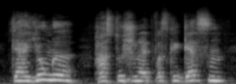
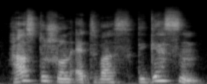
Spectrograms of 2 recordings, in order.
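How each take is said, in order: First: Higher, quicker, fussing grandma. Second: Said in the usual way. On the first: Acted. Grandma asks her grandson whether he has eaten, higher fussing voice. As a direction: play a caring grandma checking on the boy. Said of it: "Nein, Oma". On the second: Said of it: "plain example question".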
